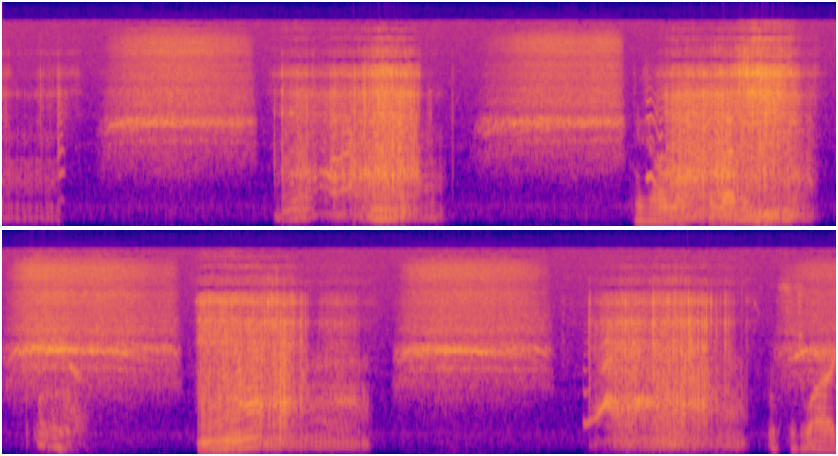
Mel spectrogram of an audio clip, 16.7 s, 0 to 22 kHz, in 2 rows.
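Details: 11-year-old boy snoring all night, every night, often louder than this, with a doctor visit planned: loud, harsh snores on each in-breath alternating with hissing out-breaths, about 16 breaths a minute.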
